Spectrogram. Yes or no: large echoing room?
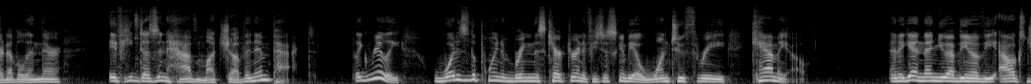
no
